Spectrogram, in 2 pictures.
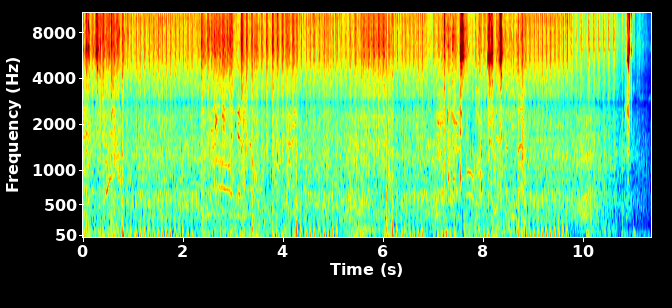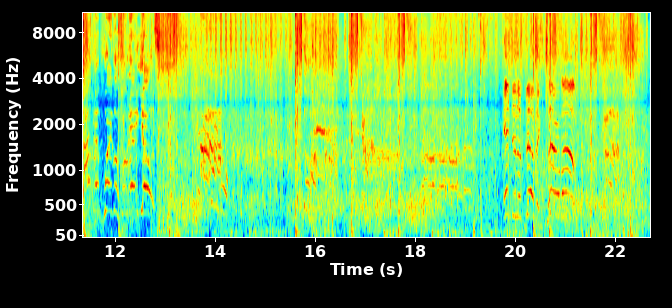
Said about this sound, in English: Shooting everybody.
